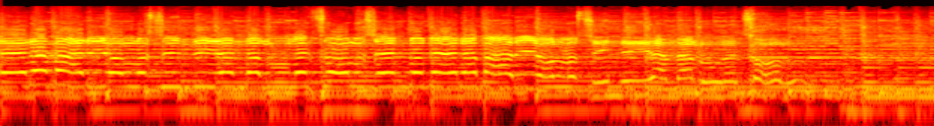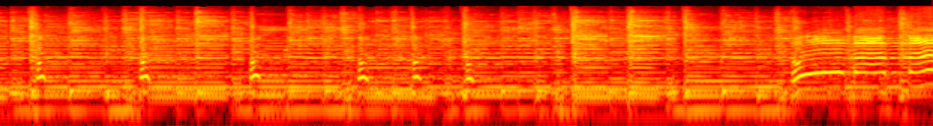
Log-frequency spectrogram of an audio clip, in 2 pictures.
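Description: A Calabrian sung tarantella: a singer's voice over a lively folk band with plucked strings and a steady percussive beat. The voice drops out about five seconds in for an instrumental stretch and comes back just before the end.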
